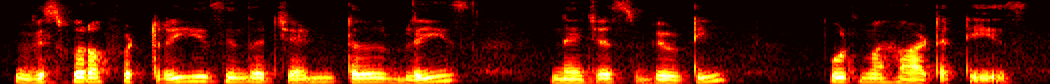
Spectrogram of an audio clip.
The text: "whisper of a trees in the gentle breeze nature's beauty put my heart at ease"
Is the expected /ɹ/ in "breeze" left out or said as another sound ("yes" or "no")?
yes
